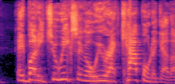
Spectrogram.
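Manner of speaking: plain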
